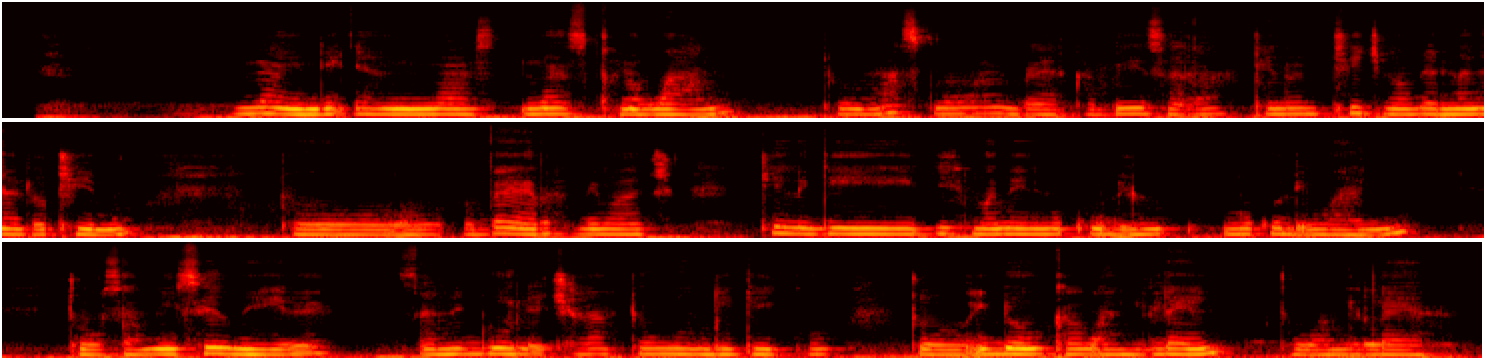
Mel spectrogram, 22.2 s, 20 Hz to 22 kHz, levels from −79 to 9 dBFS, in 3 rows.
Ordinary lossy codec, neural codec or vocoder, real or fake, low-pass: none; codec, 44.1 kHz, 3.4 kbps, Pupu-Codec; fake; none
